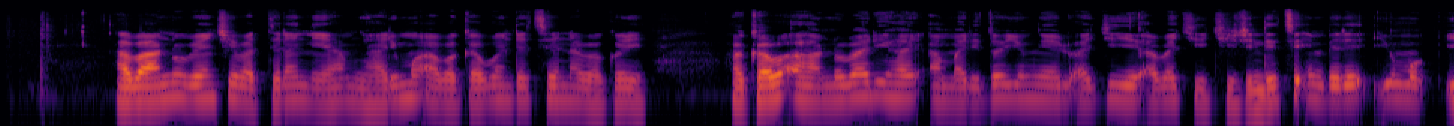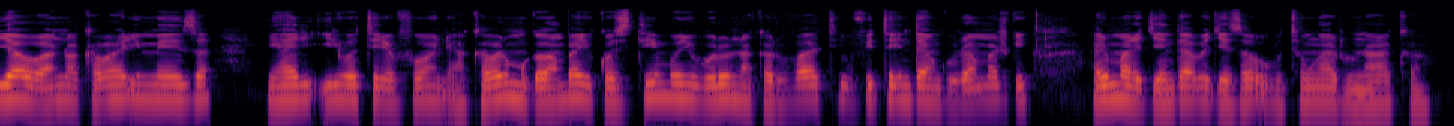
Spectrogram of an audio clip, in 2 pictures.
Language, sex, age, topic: Kinyarwanda, male, 25-35, government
